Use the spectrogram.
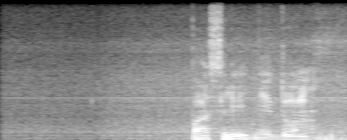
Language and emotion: Russian, neutral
